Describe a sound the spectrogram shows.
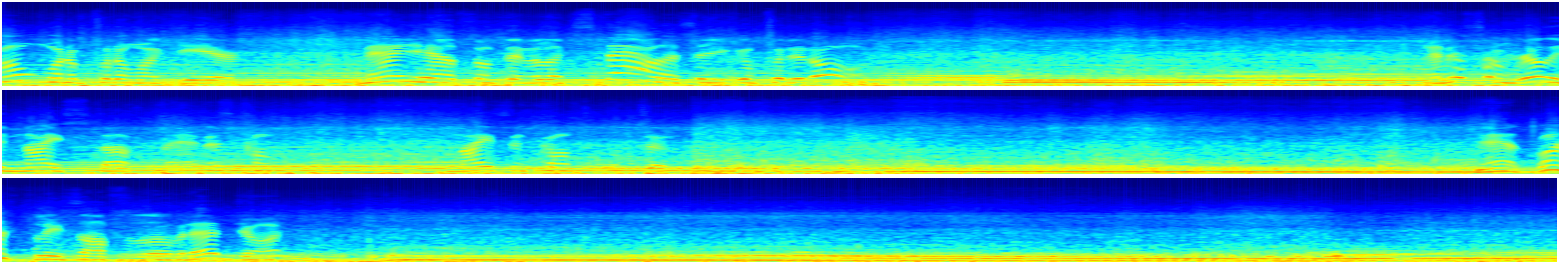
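An inline-four sportbike engine hums while cruising on a highway.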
